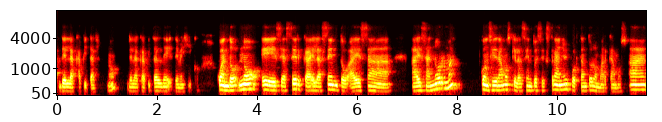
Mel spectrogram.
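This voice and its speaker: Man, Mexican Spanish accent, university professor, online lecture, fillers and restarts, medium pitch, muffled lo-fi audio. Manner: explanatory, many fillers and restarts, rhetorical questions. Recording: dull lo-fi sound.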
